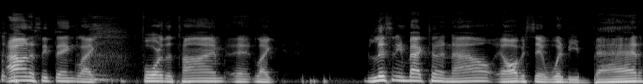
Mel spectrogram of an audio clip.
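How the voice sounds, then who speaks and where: A man at medium pitch, moderate pace and ordinary pitch variation. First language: Spanish. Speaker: podcast co-host. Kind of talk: casual chat. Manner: halting, many fillers.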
